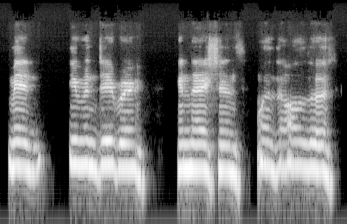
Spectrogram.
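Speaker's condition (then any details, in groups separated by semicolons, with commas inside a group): ALS; diagnosed in Kansas, losing ability to use muscles; speech has declined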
